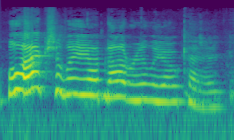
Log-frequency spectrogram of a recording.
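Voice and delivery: high, loud, laughing confession; breaking admission. Retold or imitated. Teller admits to the woman she is not okay, high and loud. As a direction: burst out the truth half-laughing.

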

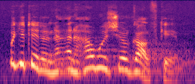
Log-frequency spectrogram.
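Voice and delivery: very high cheery leprechaun. Acted. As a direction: squeak the question up high. Leprechaun greets golfer again.

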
